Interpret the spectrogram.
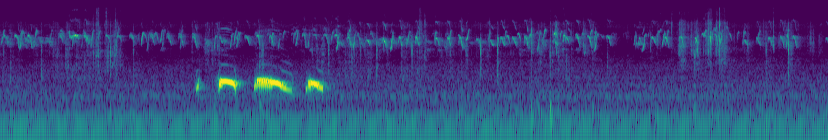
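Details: Captive local spotted dove from a bird collection in Timika, Papua, giving a low three-note coo, the middle note longest, over about one second, set against continuous high twittering of many small birds and a steady low hum.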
